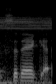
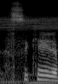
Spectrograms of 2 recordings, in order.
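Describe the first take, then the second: First: "cicada" said as "si-KAH-dah" with a flat a; "cicada" with the middle vowel twisted to "ah"; mock mispronunciation. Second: Said in the usual way. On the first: Shown as a demonstration. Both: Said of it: "more like".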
